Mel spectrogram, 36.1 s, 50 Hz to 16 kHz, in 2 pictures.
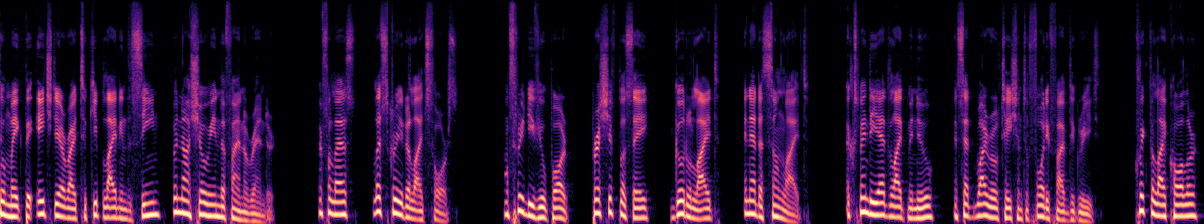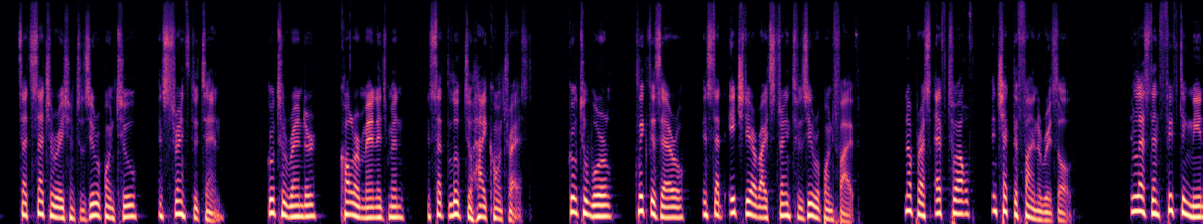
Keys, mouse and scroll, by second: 8.9 shift+a, 13.1 click, 14.2 click, 17.5 click, 20.5 click, 22.4 click, 23.1-24.4 scroll down 6, 24.4 click, 26.9 click, 27.9 click, 29.3 click.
